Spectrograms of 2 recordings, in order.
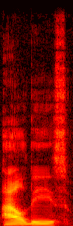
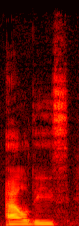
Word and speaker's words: Aldi: a grocery store called Aldi's or you can say it Aldys either way how he pronounced it don't get on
